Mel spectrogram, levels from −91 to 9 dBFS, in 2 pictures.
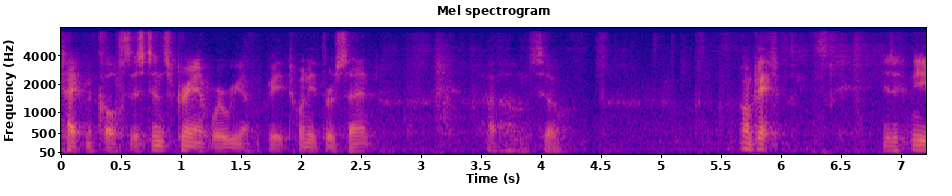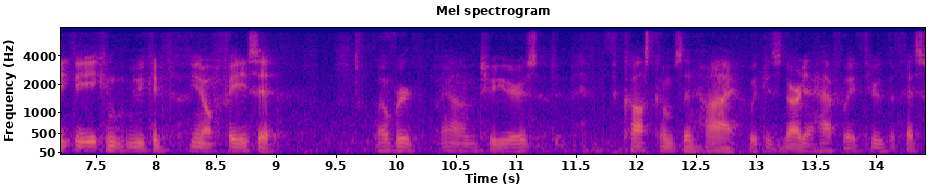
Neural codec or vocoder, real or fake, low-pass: codec, 16 kHz in and 24 kHz out, 0.6 kbps, FocalCodec, streaming, 4096 codes; fake; 7.2 kHz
